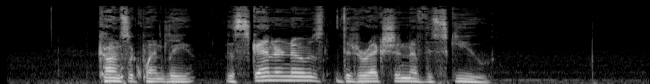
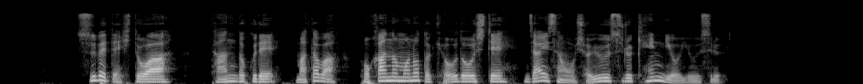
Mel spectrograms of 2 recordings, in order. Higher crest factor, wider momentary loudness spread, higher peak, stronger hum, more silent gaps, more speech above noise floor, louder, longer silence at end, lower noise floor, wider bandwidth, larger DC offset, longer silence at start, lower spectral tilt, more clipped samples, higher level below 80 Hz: about the same, 18 dB vs 20 dB; about the same, 10 LU vs 10 LU; about the same, 0 dBFS vs -2 dBFS; neither; neither; second, 37 dB vs 63 dB; first, -17 LUFS vs -22 LUFS; first, 1.6 s vs 1.45 s; second, -54 dBFS vs -84 dBFS; first, 16.5 kHz vs 11.5 kHz; neither; first, 1 s vs 0.8 s; second, -4 dB/octave vs -6 dB/octave; neither; about the same, -50 dBFS vs -46 dBFS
